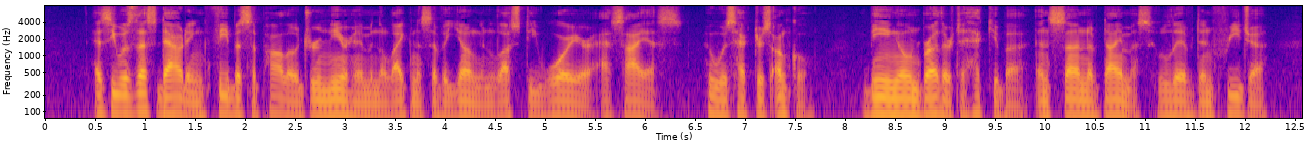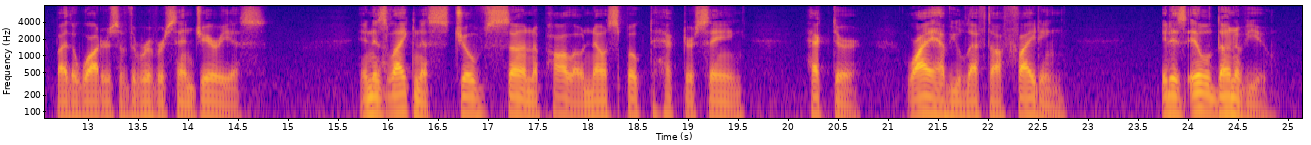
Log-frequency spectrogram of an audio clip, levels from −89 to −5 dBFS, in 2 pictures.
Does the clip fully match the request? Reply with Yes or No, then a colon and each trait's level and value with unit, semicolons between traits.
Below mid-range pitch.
Yes: very low, 80 Hz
